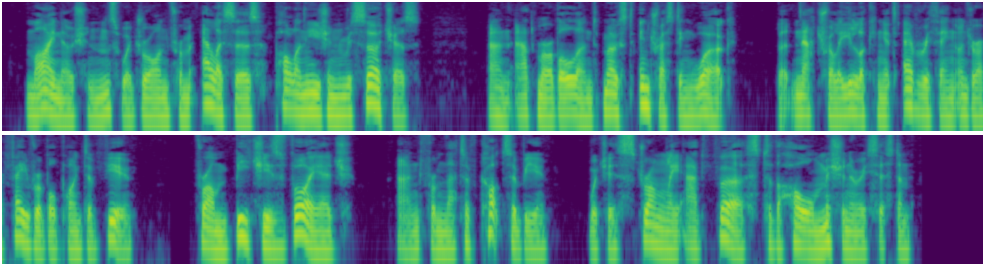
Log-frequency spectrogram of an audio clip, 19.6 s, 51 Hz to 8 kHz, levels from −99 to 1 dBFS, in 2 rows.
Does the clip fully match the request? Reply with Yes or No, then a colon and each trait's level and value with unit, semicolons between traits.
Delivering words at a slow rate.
Yes: slow, 130 wpm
